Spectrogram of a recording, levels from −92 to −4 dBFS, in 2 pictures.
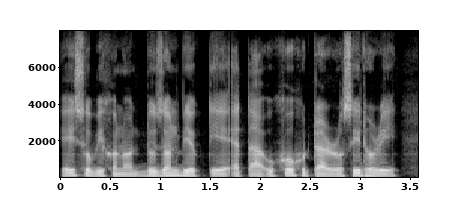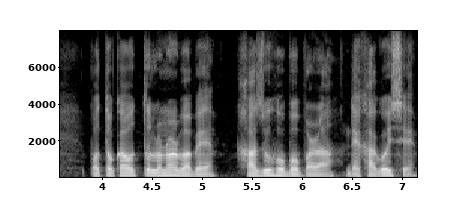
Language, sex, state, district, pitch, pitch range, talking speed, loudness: Assamese, male, Assam, Kamrup Metropolitan, 110 Hz, 100-130 Hz, 140 wpm, -20 LUFS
